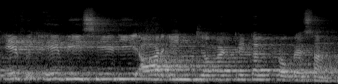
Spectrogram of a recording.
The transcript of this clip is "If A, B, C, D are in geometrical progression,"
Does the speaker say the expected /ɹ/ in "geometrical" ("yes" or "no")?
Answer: yes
